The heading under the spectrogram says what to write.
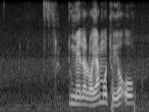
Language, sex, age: Tswana, male, 23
